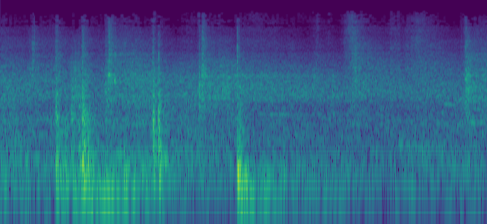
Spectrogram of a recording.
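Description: Ice hockey play heard from beside the boards: irregular sharp clacks and knocks of sticks, puck and boards, several in the first two and a half seconds and another near the end, over a steady background noise in the rink hall.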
